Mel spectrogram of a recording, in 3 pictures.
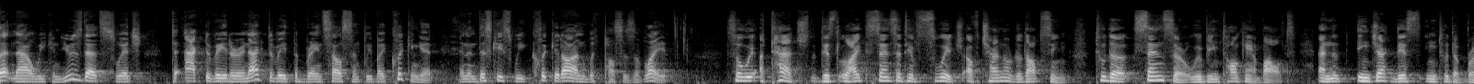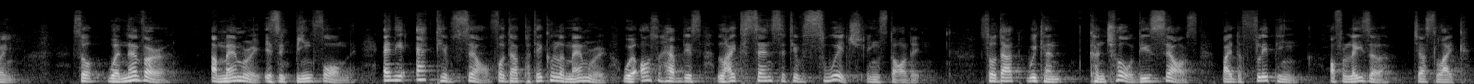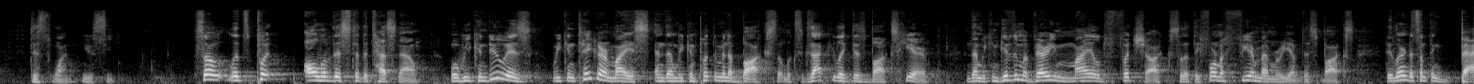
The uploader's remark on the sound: Filmed at TEDxBoston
